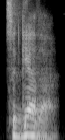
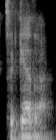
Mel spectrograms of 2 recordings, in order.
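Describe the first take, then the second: First: It is said in a non-British accent. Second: It is said in a British accent.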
